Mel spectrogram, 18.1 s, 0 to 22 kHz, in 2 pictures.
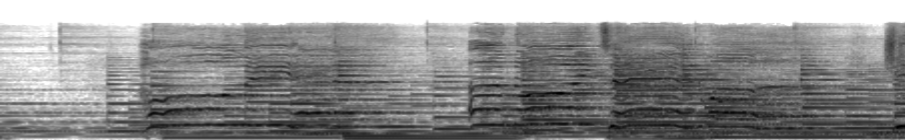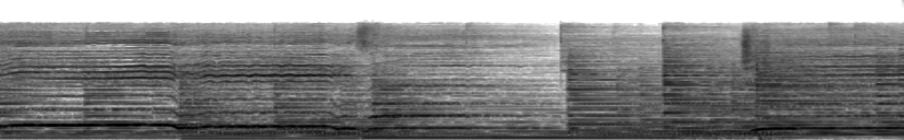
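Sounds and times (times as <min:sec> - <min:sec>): band accompaniment with bass: 0:03.2 - 0:18.0
person singing long notes: 0:16.5 - 0:18.0.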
